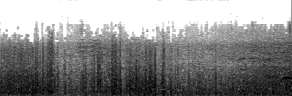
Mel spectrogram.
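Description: Tsunami wave surging ashore, heard as a steady noisy rush of water and wind on an amateur recording, with wind buffeting the microphone and a few sharp clicks.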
